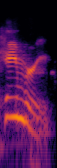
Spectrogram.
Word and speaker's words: Cambrie: each other all right camry is that how you pronounce it yes okay my name is cambrie i live in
